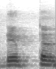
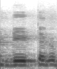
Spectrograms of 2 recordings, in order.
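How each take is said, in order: First: डेप्टर with the b sounded, "dep-tar"; wrong pronunciation. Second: डेटर said with silent b, as "det-tar"; right pronunciation. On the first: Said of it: "डेप्टर नहीं बोलते हैं". (डेप्टर, बी बोलकर) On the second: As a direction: say डेटर without any b sound. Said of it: "pronounce करते समय डेटर बोलते हैं". (डेटर, बी silent) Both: Shown as a demonstration.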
